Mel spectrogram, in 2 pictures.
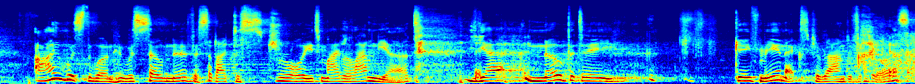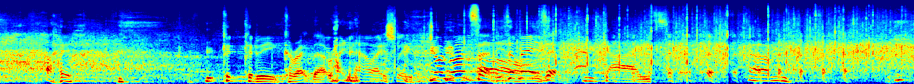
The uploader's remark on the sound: This conversation is a recording of our Intelligence Squared event at London’s Union Chapel. Onstage.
